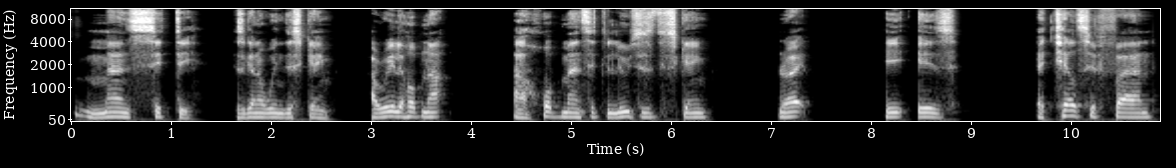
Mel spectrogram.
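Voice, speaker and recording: A man's voice: mid-range voice, flat delivery, slow pace, long pauses, a little mellow. A man whose first language is Somali, running a live football watch-along and calling the game for his viewers, often repeating his phrases. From Sweden.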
